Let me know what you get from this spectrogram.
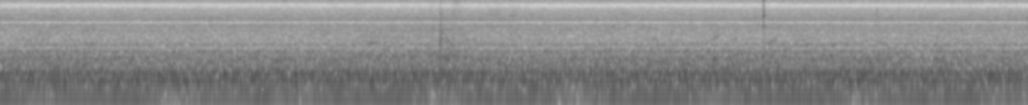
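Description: Steady running rumble of a moving regional train heard from inside the passenger carriage, with one short click about three-quarters of the way through.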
